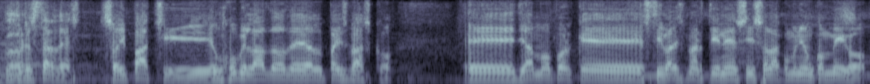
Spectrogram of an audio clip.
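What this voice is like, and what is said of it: Mediocre put-on Basque accent. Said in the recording (Spanish): “creo que el acento es regular. Oh. El acento es regular”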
